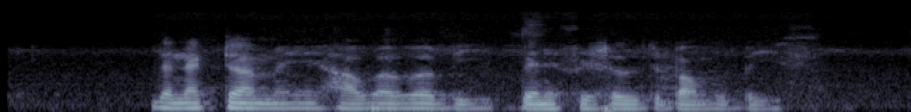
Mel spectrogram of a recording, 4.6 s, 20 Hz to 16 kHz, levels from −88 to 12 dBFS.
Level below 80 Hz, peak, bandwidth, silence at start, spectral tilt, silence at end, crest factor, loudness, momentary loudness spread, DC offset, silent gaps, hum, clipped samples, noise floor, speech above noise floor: -54 dBFS; -12 dBFS; 11 kHz; 0.75 s; -8 dB/octave; 0.55 s; 20 dB; -31 LUFS; 13 LU; under 0.1%; none; none; under 0.1%; -64 dBFS; 34 dB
